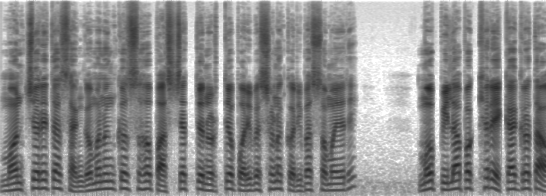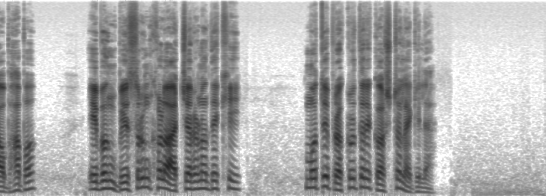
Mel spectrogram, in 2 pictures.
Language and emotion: Odia, sad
